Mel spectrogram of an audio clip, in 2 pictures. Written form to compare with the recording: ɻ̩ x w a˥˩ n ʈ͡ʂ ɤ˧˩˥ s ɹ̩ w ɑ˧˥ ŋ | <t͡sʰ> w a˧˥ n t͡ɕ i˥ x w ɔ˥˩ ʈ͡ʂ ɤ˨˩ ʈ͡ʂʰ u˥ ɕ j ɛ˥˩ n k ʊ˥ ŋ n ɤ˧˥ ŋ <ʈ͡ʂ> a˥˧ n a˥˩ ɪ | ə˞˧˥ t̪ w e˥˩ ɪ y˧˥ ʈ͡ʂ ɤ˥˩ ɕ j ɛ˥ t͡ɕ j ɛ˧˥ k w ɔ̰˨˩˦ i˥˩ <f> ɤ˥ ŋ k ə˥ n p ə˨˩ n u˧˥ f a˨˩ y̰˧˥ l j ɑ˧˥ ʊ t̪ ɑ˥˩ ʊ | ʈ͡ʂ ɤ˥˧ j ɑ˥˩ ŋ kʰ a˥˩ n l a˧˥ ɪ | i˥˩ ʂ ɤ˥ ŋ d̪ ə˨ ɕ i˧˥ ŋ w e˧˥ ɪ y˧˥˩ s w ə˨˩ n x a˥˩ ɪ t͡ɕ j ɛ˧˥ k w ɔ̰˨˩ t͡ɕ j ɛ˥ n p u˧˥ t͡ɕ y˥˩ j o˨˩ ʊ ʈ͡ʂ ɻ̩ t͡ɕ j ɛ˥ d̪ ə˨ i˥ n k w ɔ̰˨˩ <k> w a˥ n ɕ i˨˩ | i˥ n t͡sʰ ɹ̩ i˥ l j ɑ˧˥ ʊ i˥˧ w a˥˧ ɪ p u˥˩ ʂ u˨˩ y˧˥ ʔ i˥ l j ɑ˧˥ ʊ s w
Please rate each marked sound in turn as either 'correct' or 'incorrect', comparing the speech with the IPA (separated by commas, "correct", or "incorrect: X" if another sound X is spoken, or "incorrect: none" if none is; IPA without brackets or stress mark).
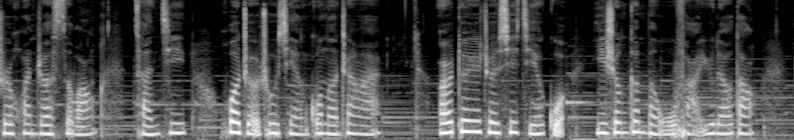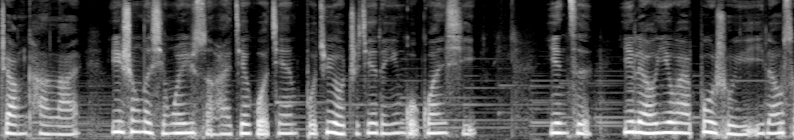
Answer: correct, correct, incorrect: ʂ, correct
